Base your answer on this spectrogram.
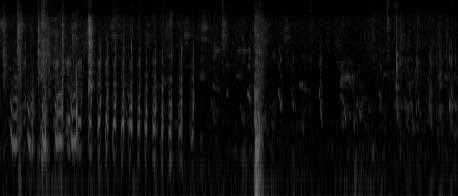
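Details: Two pet chinchillas, a father and his son, call back and forth with quick, squeaky, bark-like calls in rapid repeated bursts, then softer chirps.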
